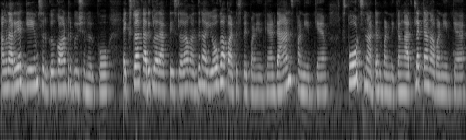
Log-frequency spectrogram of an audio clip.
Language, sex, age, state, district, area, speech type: Tamil, female, 30-45, Tamil Nadu, Cuddalore, urban, spontaneous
